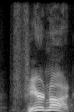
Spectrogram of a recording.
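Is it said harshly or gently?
harshly. It is yelled as a harsh command.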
